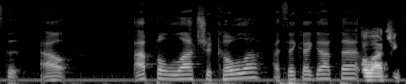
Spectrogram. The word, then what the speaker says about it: Apalachicola: Here's Tallahassee, here's Panama City, and I don't know how to pronounce the Apalachicola. I think I got that. Apalachicola, Florida.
